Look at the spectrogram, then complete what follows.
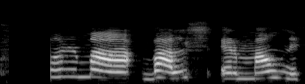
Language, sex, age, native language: Icelandic, male, 10, Icelandic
